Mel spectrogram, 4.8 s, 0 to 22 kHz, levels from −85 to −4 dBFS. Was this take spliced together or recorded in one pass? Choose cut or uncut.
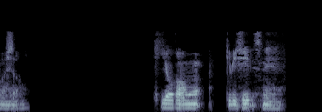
uncut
